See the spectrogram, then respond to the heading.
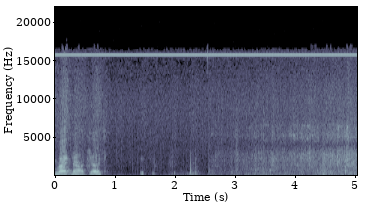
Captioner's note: chuckles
